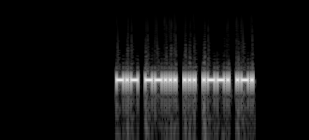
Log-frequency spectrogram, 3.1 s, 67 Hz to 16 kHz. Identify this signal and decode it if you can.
Morse code, heard as a keyed tone, about 47 wpm, 700 Hz. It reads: K7SPR
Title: USA Call Signs - 4x Character Spacing - 50wpm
